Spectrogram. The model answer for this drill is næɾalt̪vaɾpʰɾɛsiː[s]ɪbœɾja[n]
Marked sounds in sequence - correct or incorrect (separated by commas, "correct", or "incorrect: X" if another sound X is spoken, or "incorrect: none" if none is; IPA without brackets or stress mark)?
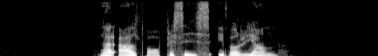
correct, correct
